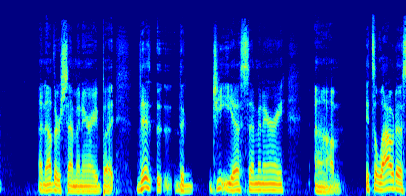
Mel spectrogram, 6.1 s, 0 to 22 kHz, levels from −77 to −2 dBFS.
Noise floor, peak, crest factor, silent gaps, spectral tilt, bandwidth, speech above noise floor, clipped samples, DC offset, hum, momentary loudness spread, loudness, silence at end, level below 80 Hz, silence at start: -64 dBFS; -8 dBFS; 16 dB; none; -5 dB/octave; 16 kHz; 41 dB; under 0.1%; under 0.1%; none; 12 LU; -25 LUFS; 0 s; -52 dBFS; 0.6 s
